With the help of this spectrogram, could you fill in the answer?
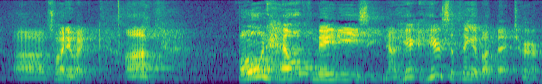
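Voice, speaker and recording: A loud man with a high pitch talks at a fairly quick pace, his voice making very wide pitch swings. Noticeable background noise and audible room echo are present. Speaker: doctor and osteoporosis educator. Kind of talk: lecture.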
